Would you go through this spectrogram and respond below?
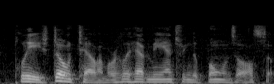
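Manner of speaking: ordinary talk, nothing marked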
